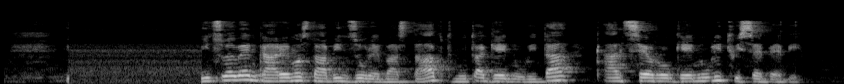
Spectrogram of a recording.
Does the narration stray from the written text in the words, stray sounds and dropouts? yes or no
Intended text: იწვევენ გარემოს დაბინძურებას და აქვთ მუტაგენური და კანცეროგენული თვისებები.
no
